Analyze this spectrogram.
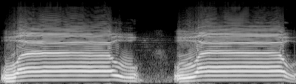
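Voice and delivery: ওয়াও held long, opening to 'waa' then rounding to 'w'; slow, sustained ওয়াও; drawn-out waw. Shown as a demonstration. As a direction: stretch ওয়াও from relaxed mouth to rounded lips. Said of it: "টান আসে তখন মুখ স্বাভাবিক".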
